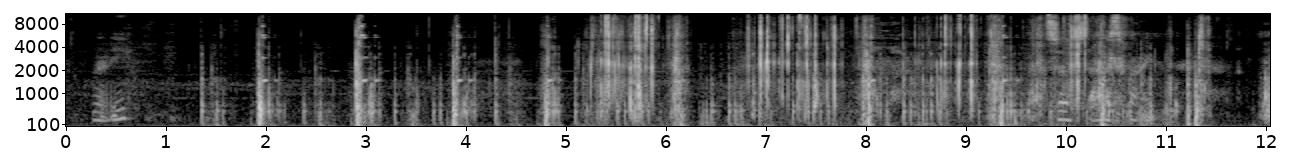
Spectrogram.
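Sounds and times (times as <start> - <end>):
crackling clicks: 1.4 - 11.4
slime popping when squeezed: 5.2 - 6.2, 6.8 - 10.5.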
